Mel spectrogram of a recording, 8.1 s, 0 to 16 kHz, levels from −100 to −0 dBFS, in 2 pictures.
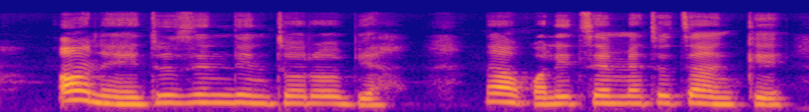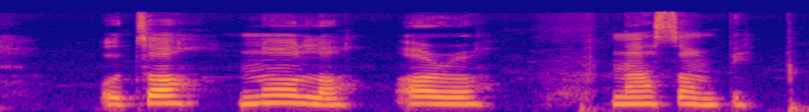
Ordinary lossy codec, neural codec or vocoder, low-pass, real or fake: none; none; 10.8 kHz; real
